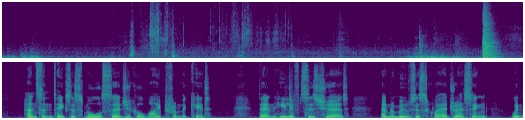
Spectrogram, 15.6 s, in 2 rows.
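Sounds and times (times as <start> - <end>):
drawer opening: 0.0 - 0.7, 6.0 - 7.6
speech: 8.2 - 15.6.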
